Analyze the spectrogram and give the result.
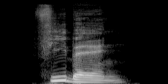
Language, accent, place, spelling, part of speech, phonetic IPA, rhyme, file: German, Germany, Berlin, Fibeln, noun, [ˈfiːbl̩n], -iːbl̩n, De-Fibeln.ogg
- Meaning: plural of Fibel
